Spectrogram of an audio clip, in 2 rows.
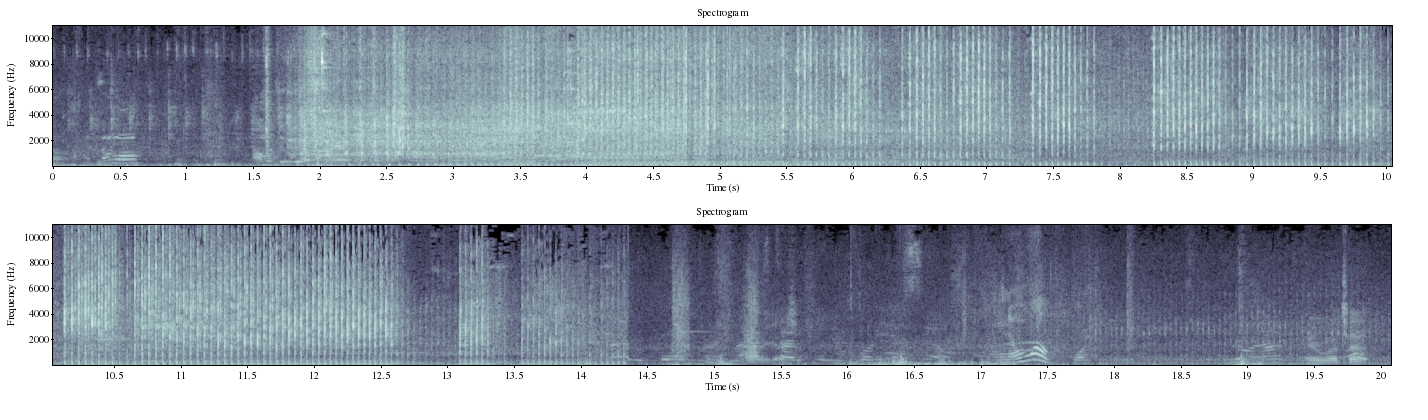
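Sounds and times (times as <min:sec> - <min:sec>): mini bike engines revving: 0:01.5 - 0:14.4.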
